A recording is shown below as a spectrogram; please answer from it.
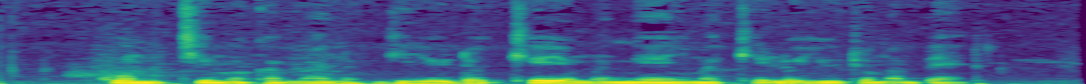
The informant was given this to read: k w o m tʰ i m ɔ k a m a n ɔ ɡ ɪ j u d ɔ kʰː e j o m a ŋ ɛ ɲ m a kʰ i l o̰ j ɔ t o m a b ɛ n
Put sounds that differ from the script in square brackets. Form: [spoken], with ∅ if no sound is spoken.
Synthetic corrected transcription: k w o m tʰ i m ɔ k a m a n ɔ ɡ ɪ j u d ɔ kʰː e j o m a ŋ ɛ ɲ m a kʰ [e] l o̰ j [u] t o m a b ɛ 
